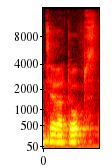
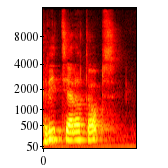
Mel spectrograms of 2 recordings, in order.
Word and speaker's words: Triceratops: Du bist auf der ersten Silbe. Nein, ich tue es auf, auf die erste, aber dann äh, Tricer Triceratops. Also du hast zwei Erhebungen drin. Okay. Ich ja. habe eine, die mittlere nämlich, Triceratops.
